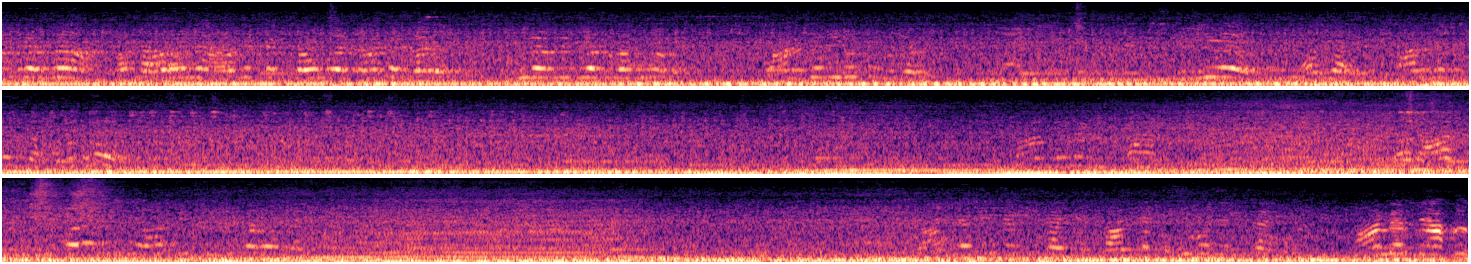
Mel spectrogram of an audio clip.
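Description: Idling traffic heard from inside a car: a steady low engine hum with people talking indistinctly. Around the middle, a low tone rises and falls three times.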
